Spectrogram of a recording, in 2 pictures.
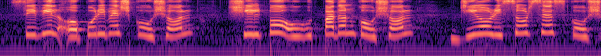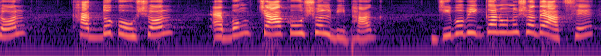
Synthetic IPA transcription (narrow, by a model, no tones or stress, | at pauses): sibʱilopoɾibeʃkowʃol | ʃilpoout̪̚pad̪onkowʃol | d͡ʑioɾisoɾseskowʃol | kʰad̪ːokowʃol | eboŋt͡ɕakowʃolbibʱaɡ | d͡ʑibobiɡːanonuʃod̪eat͡ɕʰe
